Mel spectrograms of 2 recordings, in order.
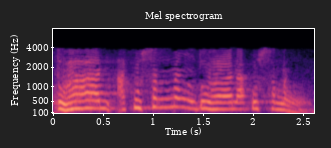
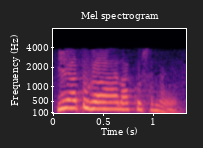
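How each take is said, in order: First: Higher, delighted call to God; joyful cry. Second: High, eager reply to God; eager answer. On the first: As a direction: repeat it bursting with joy. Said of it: "Terus dia ngomong". (berseru gembira dengan nada tinggi) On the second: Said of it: "Terus Tuhan bilang". (menjawab Tuhan dengan penuh semangat) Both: Retold or imitated.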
